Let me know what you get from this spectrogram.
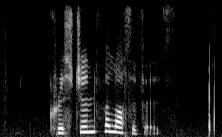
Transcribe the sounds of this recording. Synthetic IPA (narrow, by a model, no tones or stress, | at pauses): kʰɹ̥ɪst͡ʃə̃nfɪlɒsəfə̰z̥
